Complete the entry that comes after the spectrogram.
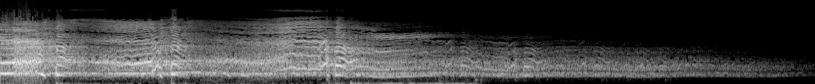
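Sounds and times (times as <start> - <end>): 
person crying: 0.1 - 4.8.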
